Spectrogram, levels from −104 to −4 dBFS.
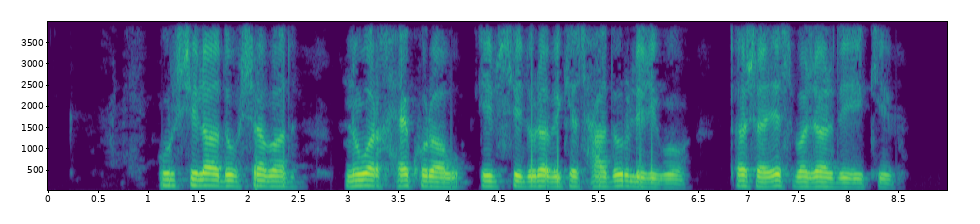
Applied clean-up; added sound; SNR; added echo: none; none; none; none.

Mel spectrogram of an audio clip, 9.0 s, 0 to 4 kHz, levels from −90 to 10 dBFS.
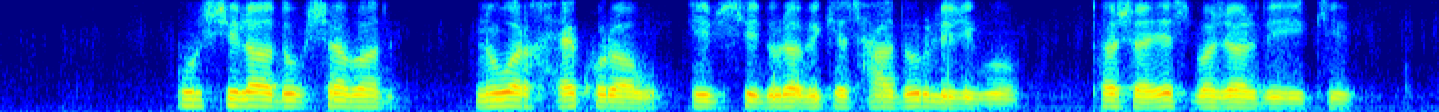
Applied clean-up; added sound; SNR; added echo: neural separator model SepFormer DNS4.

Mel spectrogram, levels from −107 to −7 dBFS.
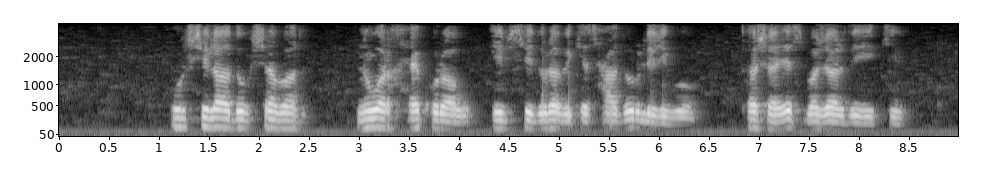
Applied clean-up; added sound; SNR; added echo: classical method log-MMSE.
